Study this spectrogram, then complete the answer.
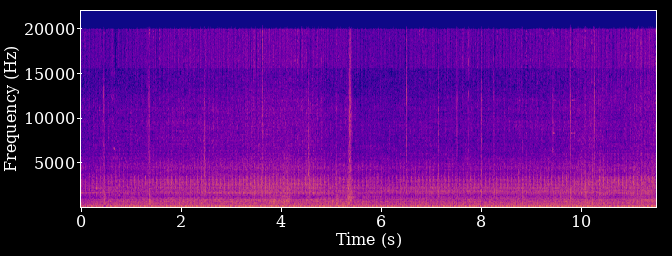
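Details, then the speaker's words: John Deere GT225 lawn tractor, warm engine, being charged from a Landmaster: steady rhythmic cranking with occasional sharp clicks but never fires; owner says it starts right up cold but not warm, unsure if cables; battery voltage dips when cranking. "Never had a tractor hard start when it was warmed up. I'm telling you, that thing fires right up when it's cold, but just not when it's warm"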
